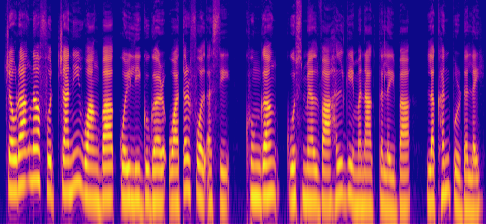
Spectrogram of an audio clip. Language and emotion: Manipuri, neutral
